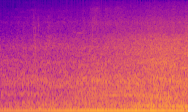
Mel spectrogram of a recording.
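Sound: car road noise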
